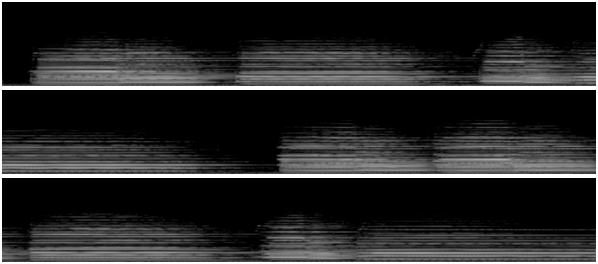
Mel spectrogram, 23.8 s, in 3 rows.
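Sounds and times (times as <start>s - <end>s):
woodwind quintet playing a partita interlude: 0.0s - 23.7s.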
